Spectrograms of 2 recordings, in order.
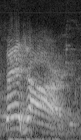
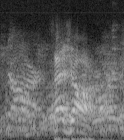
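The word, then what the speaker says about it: Sajhar: I will spell that. Sajar. I apologize. S-A-J-H-A-R. Sajar.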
